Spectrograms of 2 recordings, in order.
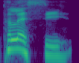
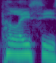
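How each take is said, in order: First: The name is said with Italian pronunciation. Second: The name is said with Australian pronunciation. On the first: "he's an Italian, so I'm going to pronounce this correctly" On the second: "the Aussies will call him Jason Palesi"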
